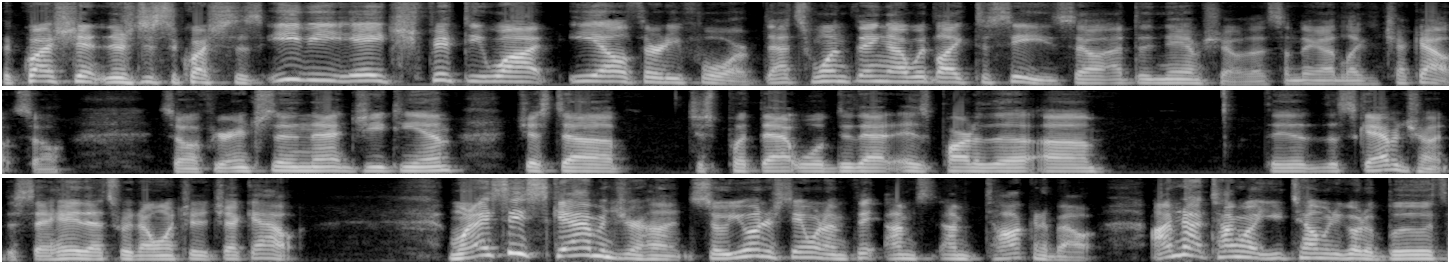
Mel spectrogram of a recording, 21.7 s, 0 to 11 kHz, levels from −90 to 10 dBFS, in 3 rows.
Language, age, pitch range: English, 30-49, 125-175 Hz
